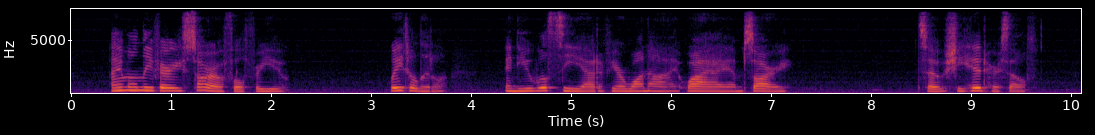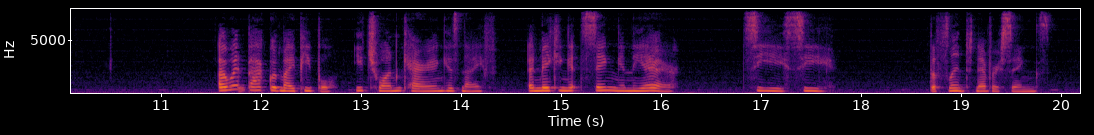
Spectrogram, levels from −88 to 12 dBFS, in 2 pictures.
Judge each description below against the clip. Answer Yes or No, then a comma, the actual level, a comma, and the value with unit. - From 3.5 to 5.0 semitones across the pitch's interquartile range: Yes, average, 3.9 semitones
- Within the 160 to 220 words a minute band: No, average, 150 wpm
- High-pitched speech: Yes, high, 240 Hz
